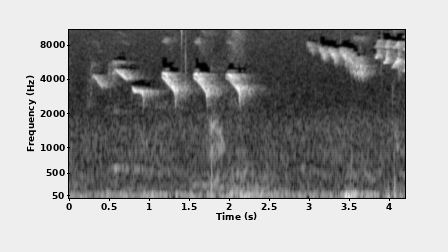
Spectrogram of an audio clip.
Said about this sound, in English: And lovely to hear the birds.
